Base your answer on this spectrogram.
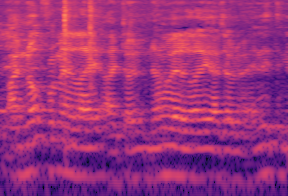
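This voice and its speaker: A man with a British accent talks at a very fast pace in a medium pitch. The recording has audible room echo and noticeable background noise. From England. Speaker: film director. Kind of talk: Q&A interview. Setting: stage with audience. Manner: halting.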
